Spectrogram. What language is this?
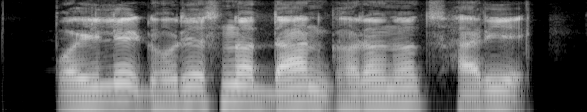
Marathi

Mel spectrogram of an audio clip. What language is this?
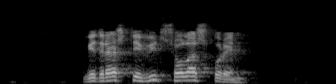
Mari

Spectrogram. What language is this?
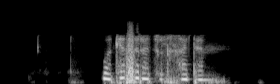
Arabic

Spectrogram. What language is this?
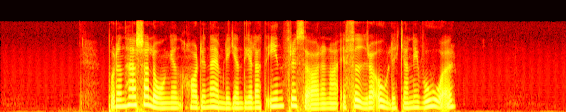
Swedish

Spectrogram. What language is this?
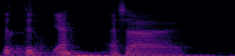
Danish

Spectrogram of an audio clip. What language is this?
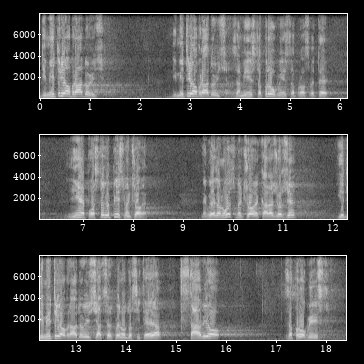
Serbian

